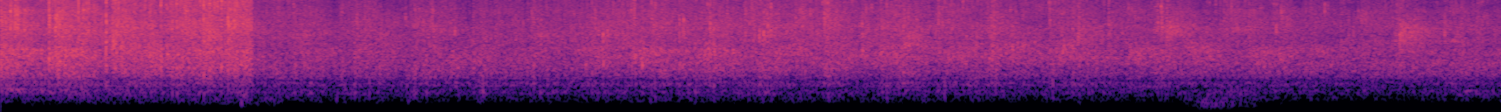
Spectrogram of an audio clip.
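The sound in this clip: A church audience applauds as a guest speaker is welcomed to the stage, with dense, steady clapping that stays loud and even for several seconds, slightly fuller at the start, with no voices over it.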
